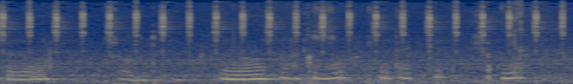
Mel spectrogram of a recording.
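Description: Quiz-show thinking-time sound effect: a clock ticking quickly and evenly, about five ticks a second, under low, quiet men's voices.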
